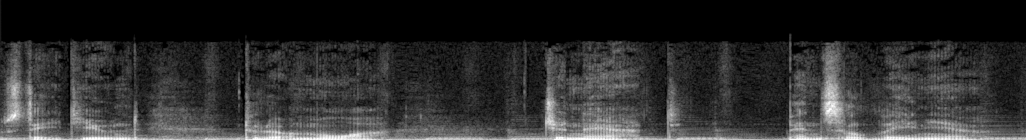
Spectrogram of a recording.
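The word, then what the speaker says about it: Jeannette: tuned to learn more Jeanette Pennsylvania Jeanette stress on the second syllable Jeanette and now you know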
